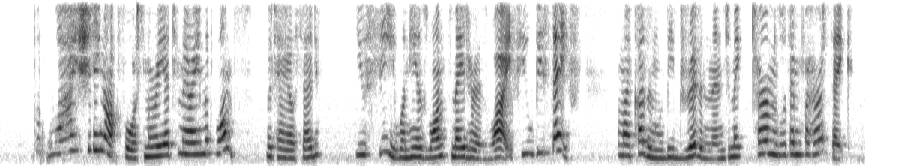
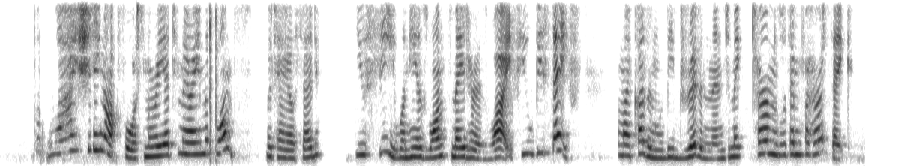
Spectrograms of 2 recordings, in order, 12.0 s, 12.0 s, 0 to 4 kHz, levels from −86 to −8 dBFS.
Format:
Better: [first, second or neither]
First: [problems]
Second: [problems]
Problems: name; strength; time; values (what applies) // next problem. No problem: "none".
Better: first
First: none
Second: noise reduction (neural mask model Resemble Enhance denoiser)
